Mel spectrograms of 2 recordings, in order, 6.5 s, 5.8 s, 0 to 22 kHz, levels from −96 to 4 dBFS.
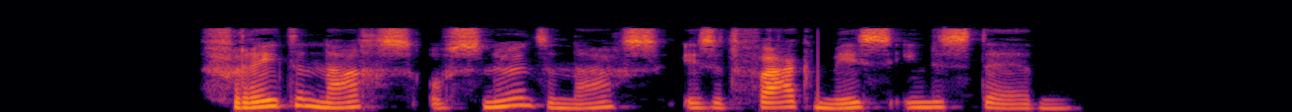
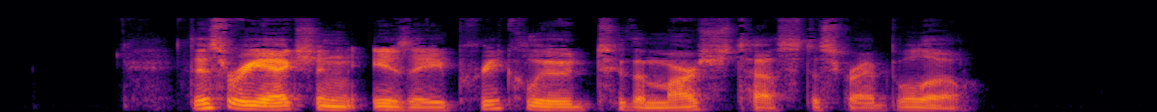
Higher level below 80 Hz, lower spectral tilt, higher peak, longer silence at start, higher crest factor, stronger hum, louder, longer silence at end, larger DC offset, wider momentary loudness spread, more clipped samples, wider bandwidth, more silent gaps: second, -66 dBFS vs -60 dBFS; second, -3 dB/octave vs -5.5 dB/octave; about the same, -4 dBFS vs -4 dBFS; about the same, 1 s vs 0.95 s; about the same, 22 dB vs 22 dB; neither; about the same, -23 LUFS vs -23 LUFS; first, 1.1 s vs 0.95 s; neither; second, 9 LU vs 15 LU; neither; second, 8.2 kHz vs 11.5 kHz; neither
